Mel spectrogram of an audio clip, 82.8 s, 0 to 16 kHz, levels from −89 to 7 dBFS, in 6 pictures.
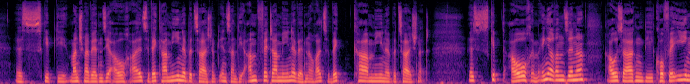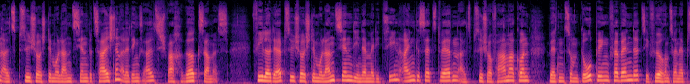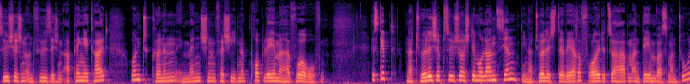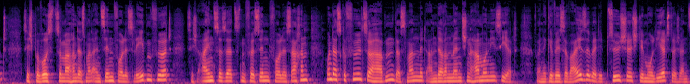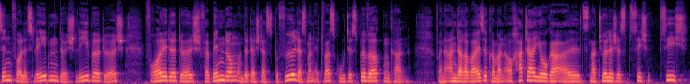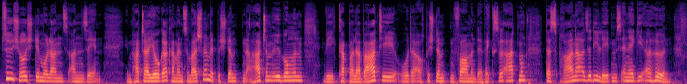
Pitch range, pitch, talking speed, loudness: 130-170 Hz, 150 Hz, 125 wpm, -21 LUFS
